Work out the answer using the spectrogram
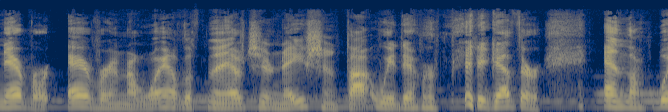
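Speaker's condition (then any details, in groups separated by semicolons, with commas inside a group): Ataxia; affects motor skills and voice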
